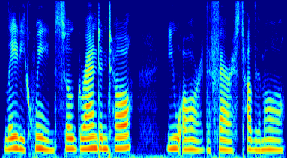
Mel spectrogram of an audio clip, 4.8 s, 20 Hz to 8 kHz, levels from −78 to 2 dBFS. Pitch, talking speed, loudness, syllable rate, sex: 195 Hz, 165 wpm, -18 LUFS, 4.0 syllables/s, female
